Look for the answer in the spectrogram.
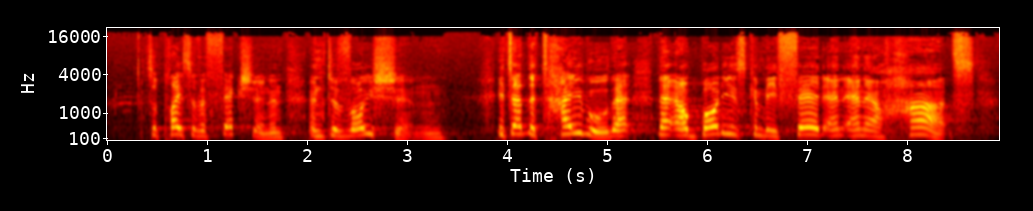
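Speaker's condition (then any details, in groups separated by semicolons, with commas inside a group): No condition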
